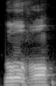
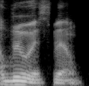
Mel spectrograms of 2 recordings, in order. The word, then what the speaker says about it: Louisville: It depends on where you're from. You got a mouthful of marbles. Louisville. However you want to call it, you know. Just not Lewisville.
